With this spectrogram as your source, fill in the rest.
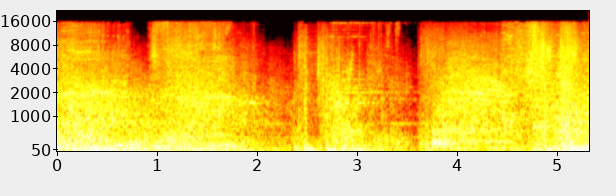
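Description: Video game spells and weapon hits crash and crackle in a busy fight.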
